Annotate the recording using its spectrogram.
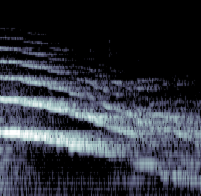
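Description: Solo trumpet on a very high note that slides slowly down in pitch and fades away, a long jazz fall-off closing the tune.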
